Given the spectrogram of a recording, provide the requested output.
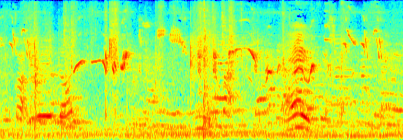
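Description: Poci birds sing in a busy jumble of short clear whistles, slurred notes and chatter that overlap with little pause, over a murmur of background noise.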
